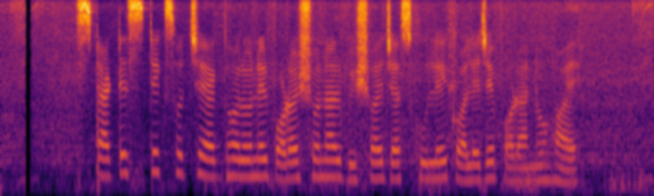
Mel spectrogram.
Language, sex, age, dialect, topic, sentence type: Bengali, female, 18-24, Standard Colloquial, banking, statement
